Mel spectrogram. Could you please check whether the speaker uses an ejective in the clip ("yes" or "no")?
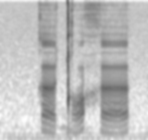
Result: no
